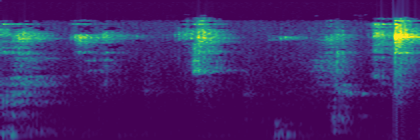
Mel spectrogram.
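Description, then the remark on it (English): A puppy whimpers softly in a few short, breathy whines with small gaps between them, quiet, with no one speaking. “Dog, can I help you?”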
